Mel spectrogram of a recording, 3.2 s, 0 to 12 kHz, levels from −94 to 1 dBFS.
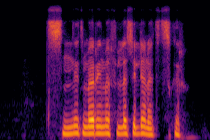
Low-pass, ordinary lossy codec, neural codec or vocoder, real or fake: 7.2 kHz; Opus, 32 kbps; none; real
